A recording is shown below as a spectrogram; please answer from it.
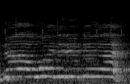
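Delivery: loud, high, panicked, freaking-out outburst.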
